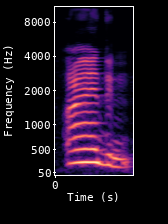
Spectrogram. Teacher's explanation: karena hurufnya Qalqalah maka dalnya harus dipantulkan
